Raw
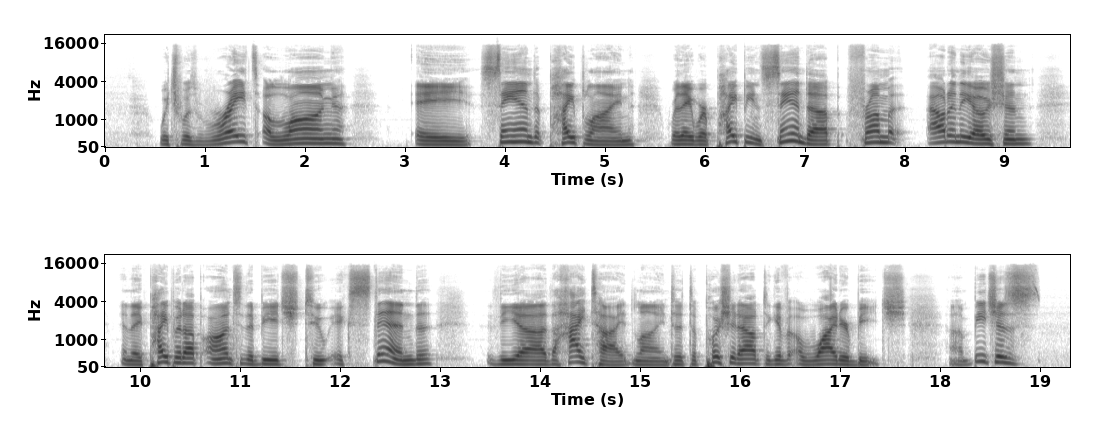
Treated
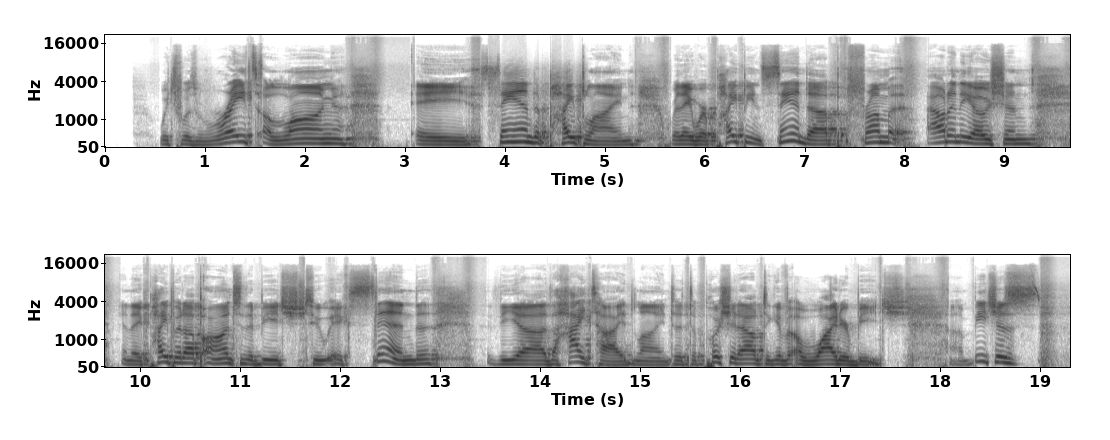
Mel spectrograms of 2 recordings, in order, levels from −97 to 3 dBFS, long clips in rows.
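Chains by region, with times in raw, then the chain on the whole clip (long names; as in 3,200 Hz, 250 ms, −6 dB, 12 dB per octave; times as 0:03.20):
0:03.83–0:04.78: low-pass filter 2,700 Hz + leveller curve on the samples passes 1
0:16.55–0:17.06: Butterworth low-pass 9,400 Hz 72 dB per octave + envelope flattener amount 70%
whole clip: noise gate with hold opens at −56 dBFS; flat-topped bell 4,400 Hz +10 dB; level that may fall only so fast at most 21 dB per second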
